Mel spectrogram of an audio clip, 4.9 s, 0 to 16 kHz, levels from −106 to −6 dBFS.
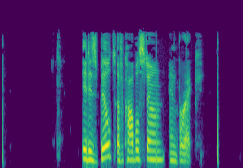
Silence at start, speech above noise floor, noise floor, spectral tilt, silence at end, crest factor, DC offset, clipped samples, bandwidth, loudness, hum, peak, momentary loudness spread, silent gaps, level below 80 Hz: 1.65 s; over 73 dB; under -90 dBFS; -4.5 dB/octave; 0.5 s; 18 dB; under 0.1%; under 0.1%; 8 kHz; -17 LUFS; none; -2 dBFS; 24 LU; 4.27-4.33 s; -58 dBFS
